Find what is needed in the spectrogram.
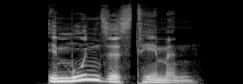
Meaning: dative plural of Immunsystem
- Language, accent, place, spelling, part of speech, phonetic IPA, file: German, Germany, Berlin, Immunsystemen, noun, [ɪˈmuːnzʏsˌteːmən], De-Immunsystemen.ogg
